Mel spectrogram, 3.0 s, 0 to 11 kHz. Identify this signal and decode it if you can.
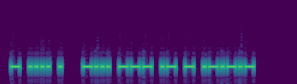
Morse code, heard as a keyed tone, about 37 wpm, 700 Hz. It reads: THE BOAT.
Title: Sentences from Top 1000 Words - Review Part 1 - 40wpm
